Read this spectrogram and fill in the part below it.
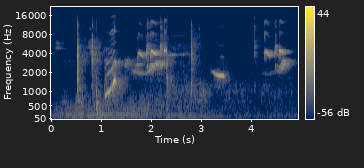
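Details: White-rumped shama song meant to stir rival males: sharp ticks, rising whistled slurs and a long drawn high whistle, phrases spaced with short pauses, faint low background rumble.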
